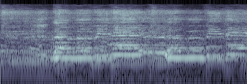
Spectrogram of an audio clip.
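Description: Live pop performance: male voices singing a melody with long held, gliding notes over acoustic guitar strumming.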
